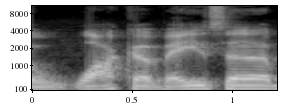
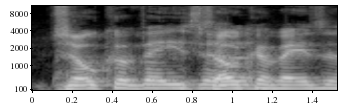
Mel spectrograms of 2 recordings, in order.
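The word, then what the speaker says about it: Xocoveza: I'm going to say it wrong, but the Waka Vesa, which is their it's like a cocoa nib, ancho chili, imperial stout. Zokaveza, there you go. Wakaveza, Yeah. Excaveza.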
